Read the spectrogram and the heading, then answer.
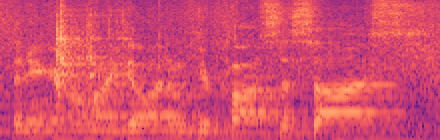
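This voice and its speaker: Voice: medium pitch, flat delivery, quick pace, distant mic. A drunk home cook giving a casual, rambling, profanity-laced cooking tutorial. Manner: tipsy, rambling, crude swearing. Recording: roomy kitchen, off-mic, loud music behind. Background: loud music, sizzling pan.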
